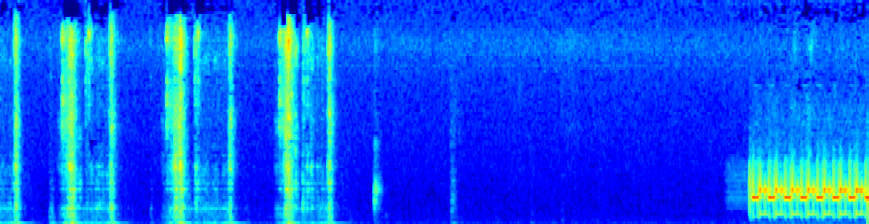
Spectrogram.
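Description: Four clean bursts of dial clicks, a short silence, then a steady fast-trilling bell; dial and ringer both working normally.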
